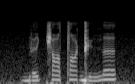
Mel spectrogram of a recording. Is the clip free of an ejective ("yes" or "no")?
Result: yes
